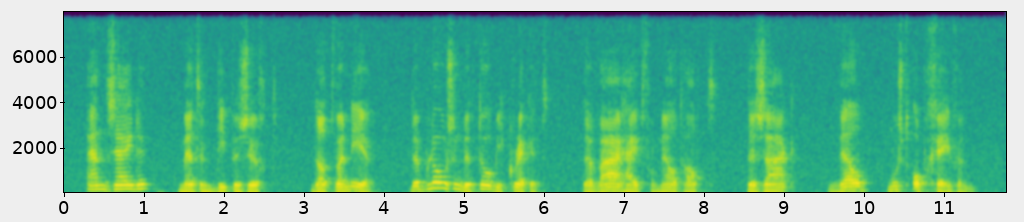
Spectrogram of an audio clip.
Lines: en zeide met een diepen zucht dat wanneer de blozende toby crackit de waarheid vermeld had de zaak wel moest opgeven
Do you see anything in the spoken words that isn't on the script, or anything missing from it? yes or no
no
